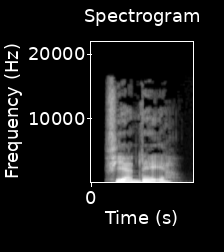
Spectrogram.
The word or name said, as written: fjernlager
